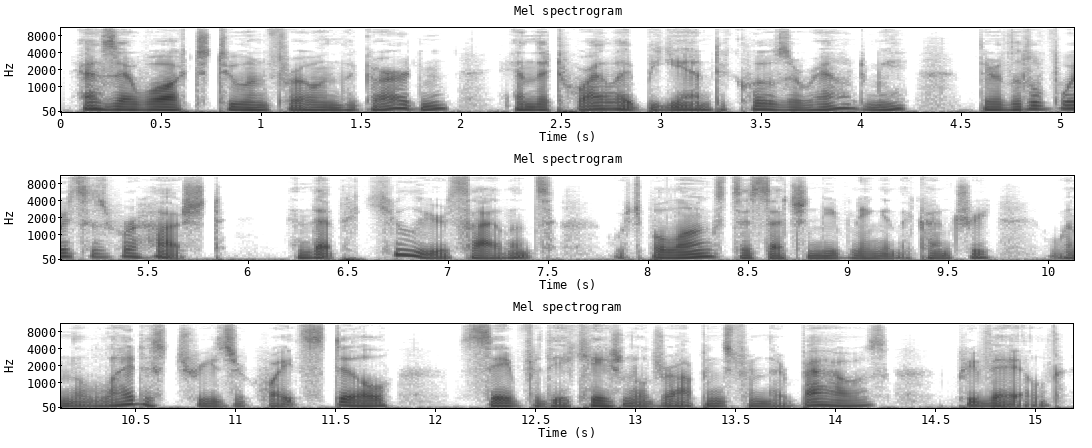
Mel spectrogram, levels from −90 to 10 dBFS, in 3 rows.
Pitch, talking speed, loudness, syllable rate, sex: 105 Hz, 200 wpm, -23 LUFS, 6.0 syllables/s, male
